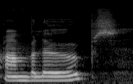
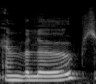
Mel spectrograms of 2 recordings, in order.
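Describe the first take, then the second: First: "envelopes" starting with ON, French-style first vowel; "envelopes" with an open AH in the first syllable; ON-velopes pronunciation. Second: "envelopes" starting with EN, as in pen; "envelopes" pronounced EN-veh-lopes; EN-velopes pronunciation. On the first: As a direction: say "envelopes" as ON-veh-lopes. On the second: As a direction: say "envelopes" with a short E first. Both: Shown as a demonstration. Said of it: "Do you say envelopes or envelopes?".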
